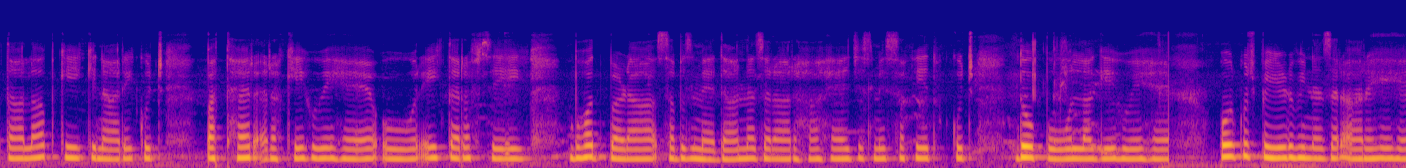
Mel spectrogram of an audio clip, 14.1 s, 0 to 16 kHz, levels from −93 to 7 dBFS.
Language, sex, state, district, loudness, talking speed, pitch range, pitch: Hindi, female, Uttar Pradesh, Lalitpur, -19 LUFS, 155 wpm, 215-230 Hz, 220 Hz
